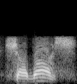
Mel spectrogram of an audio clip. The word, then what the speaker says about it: شاباش: اضافه کنم که این واژه شادباش در زبان مالی هم به همین معنی رفته، البته با تلفظ شاباش.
